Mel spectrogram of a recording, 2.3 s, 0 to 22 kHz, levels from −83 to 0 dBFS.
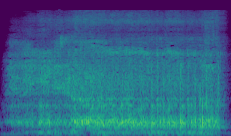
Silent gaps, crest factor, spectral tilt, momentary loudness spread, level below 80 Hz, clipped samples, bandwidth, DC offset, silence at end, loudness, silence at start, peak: none; 20 dB; -3 dB/octave; 3 LU; -52 dBFS; under 0.1%; 16 kHz; under 0.1%; 0.05 s; -25 LUFS; 0.05 s; -8 dBFS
